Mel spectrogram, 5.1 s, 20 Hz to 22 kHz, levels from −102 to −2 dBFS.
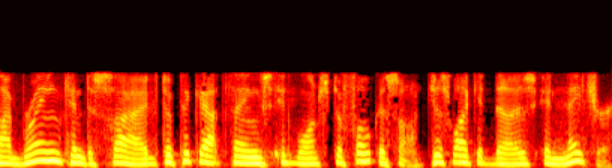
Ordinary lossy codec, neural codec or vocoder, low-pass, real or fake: AAC, 24 kbps; codec, 16 kHz, 8 kbps, FunCodec, trained on Chinese and English, 25 frames a second; 3.6 kHz; fake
